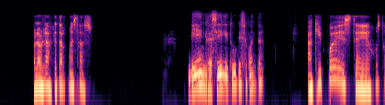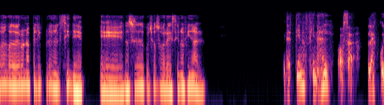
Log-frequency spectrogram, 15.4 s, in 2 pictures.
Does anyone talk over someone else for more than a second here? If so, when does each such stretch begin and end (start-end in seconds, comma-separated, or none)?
none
